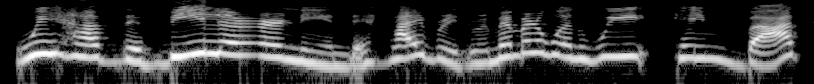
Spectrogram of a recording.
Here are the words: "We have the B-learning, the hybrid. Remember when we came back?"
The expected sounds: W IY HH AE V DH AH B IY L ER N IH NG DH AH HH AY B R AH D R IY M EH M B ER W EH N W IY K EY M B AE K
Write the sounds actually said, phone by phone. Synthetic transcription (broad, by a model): W IY HH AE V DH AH B IY L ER N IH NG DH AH HH AY B R AH D R IY M EH M B ER W EH N W IY K EY M B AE K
